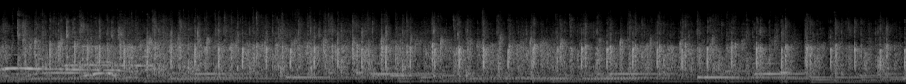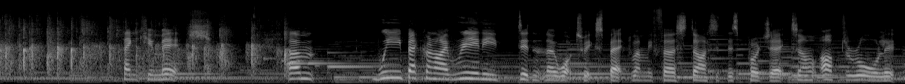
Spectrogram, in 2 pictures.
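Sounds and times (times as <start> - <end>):
large audience clapping loudly: 0.0 - 12.2
speech: 10.3 - 11.2, 11.9 - 18.1.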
